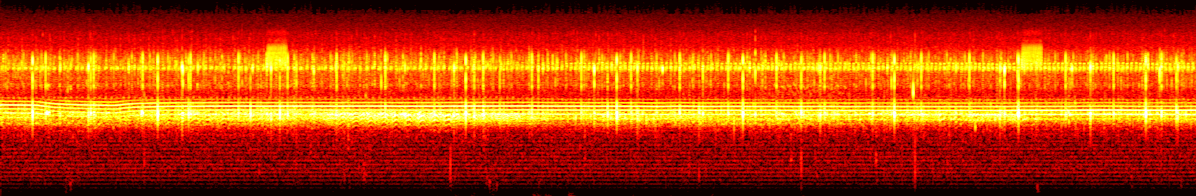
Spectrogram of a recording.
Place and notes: hydrophones in the Duburys lake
